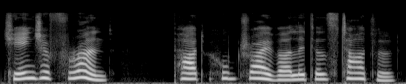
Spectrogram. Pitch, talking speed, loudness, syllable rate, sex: 245 Hz, 120 wpm, -16 LUFS, 3.8 syllables/s, female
